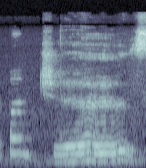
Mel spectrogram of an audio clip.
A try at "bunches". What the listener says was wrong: Oh, that's a way worse vowel.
